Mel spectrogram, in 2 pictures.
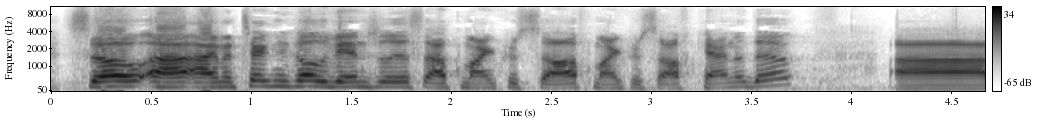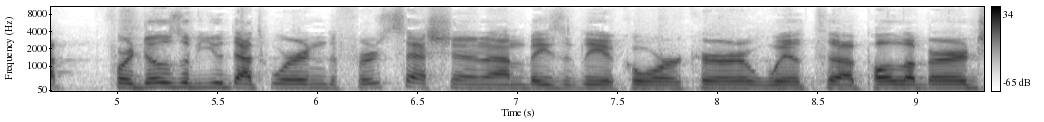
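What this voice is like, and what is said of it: French Canadian accent. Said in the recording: “I'm a Francophone. I'm coming from Montreal, from Quebec. ... You're just going to love my accent.”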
